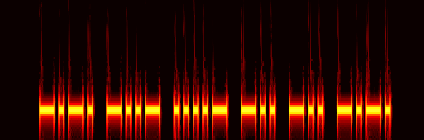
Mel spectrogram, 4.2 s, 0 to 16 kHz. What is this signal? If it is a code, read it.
Morse code, heard as a keyed tone, about 25 wpm, 700 Hz. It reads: CX4DDC
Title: DXCC-100 Call Signs - 6 Characters - Repeated 3x - 25wpm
